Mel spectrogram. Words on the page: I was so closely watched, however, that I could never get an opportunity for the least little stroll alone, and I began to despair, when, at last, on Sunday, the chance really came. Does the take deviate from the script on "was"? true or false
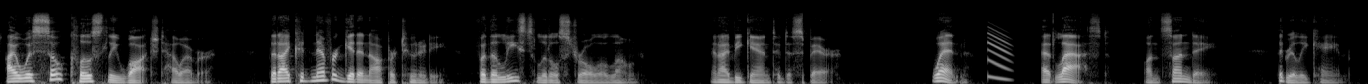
false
